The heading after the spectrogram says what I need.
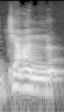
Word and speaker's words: John: So our protagonist who narrates it is Jan Ridd. It's spelled John, but you say it Jan.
